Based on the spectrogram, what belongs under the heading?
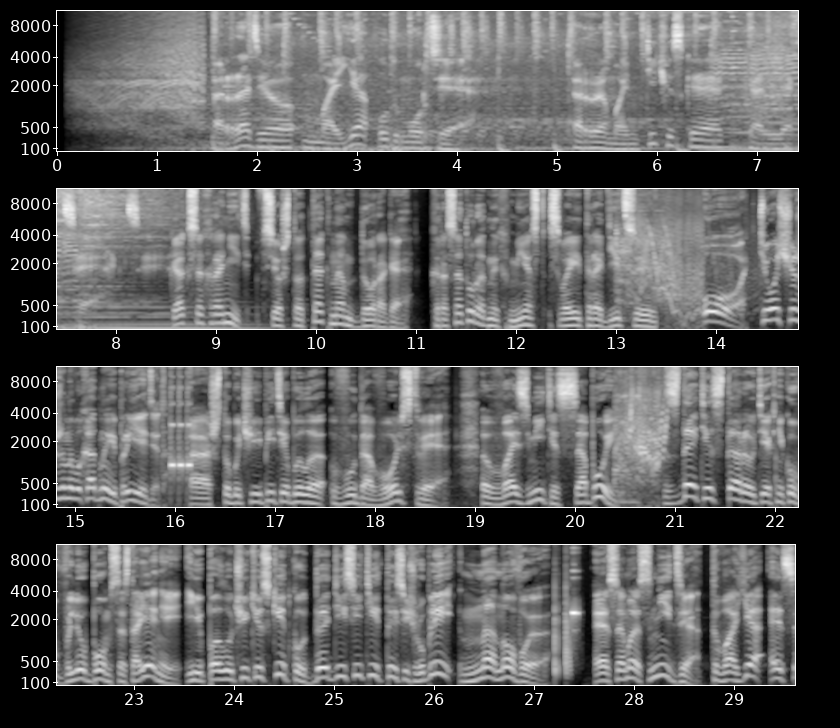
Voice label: russian male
